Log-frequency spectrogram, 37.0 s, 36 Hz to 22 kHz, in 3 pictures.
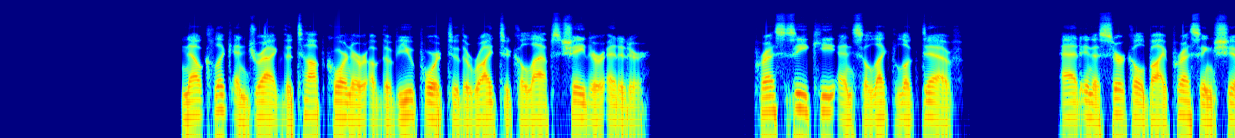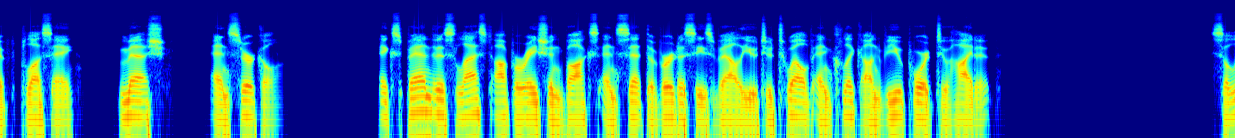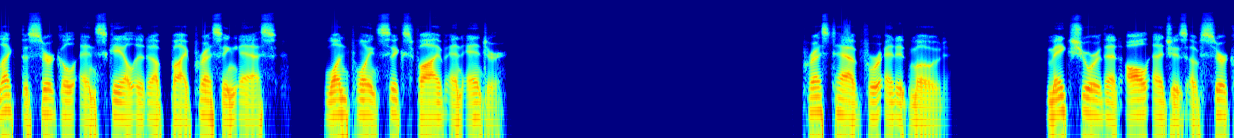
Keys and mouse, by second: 3.3 click, 7.6 z, 8.9 click, 12.2 shift+a, 14.4 click, 17.0 click, 18.3 click, 19.5 KP_1, 19.9 Return, 21.9 click, 23.8 click, 27.6 s, 28.9 KP_1, 29.3 KP_Decimal, 29.7 KP_6, 30.0 KP_5, 30.7 Return, 33.5 Tab, 36.0 e.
